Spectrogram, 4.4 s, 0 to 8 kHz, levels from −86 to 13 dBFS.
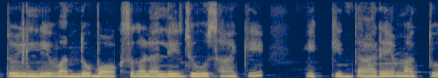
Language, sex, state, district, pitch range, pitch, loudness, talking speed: Kannada, female, Karnataka, Bidar, 230-245 Hz, 240 Hz, -15 LUFS, 125 wpm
